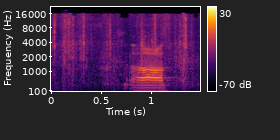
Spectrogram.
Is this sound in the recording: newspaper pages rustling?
yes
